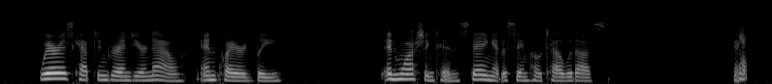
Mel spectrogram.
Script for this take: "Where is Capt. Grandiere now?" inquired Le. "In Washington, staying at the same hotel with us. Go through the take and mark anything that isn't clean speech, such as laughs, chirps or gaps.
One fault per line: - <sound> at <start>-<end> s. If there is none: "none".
- laugh at 7.3-7.5 s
